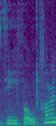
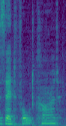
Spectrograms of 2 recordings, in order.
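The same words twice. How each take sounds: First: The letter Z is said as zee. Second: The letter Z is said as zed.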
